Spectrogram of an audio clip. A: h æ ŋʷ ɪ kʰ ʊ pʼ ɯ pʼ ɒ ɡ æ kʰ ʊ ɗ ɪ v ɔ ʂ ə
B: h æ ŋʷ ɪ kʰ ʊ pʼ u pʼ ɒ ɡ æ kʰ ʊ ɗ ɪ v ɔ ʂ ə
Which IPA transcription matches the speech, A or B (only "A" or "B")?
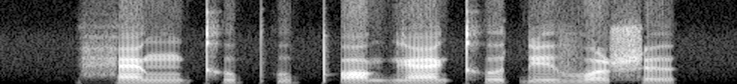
B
